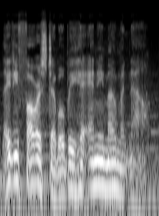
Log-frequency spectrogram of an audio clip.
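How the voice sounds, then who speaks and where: An actor playing a grave older castle healer in a fantasy game, speaking in a measured, formal, musing manner with dry gravity. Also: male voice, lowish voice, lively intonation, a little mellow, soft background music, close to an everyday voice. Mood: pensive, probing. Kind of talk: dramatic video game acting.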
